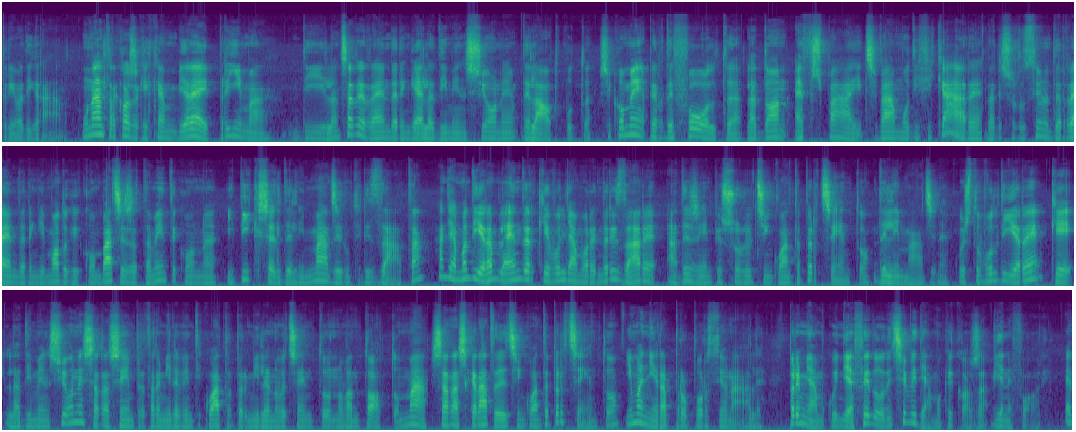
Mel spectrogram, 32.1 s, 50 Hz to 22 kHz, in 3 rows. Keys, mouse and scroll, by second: 5.1 click, 5.9-7.0 scroll up 2, 16.1-21.1 drag.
